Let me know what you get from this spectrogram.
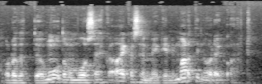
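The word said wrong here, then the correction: Ødegaard: Äh, mun täytyy korjaa nyt, se, se lausutaan norjaksi Ödegaard.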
